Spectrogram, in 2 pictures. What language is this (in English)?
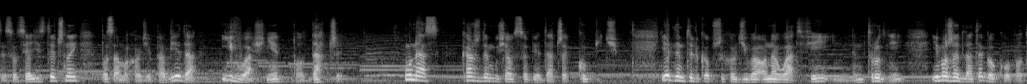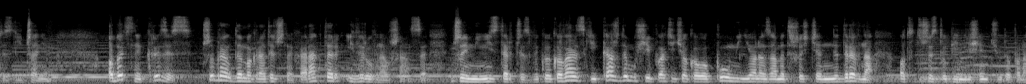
Polish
